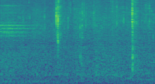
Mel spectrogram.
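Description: A person chewing a bánh khọt, a small rice-flour cake with a slightly crisp crust, close to the microphone. Two short sharp crunches or clicks come about a second apart.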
